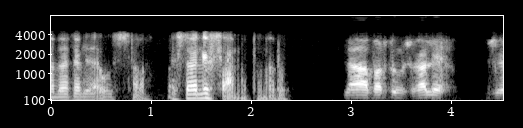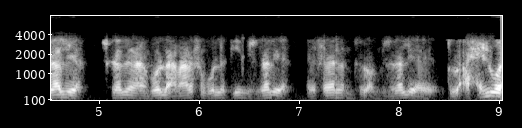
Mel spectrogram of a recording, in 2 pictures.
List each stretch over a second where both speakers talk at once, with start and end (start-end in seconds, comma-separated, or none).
none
